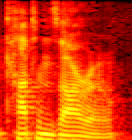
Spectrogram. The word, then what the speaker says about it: Catanzaro: My name is Brian Catanzaro. It's an Italian name. – Catanzaro. – So you just pronounce it very like Latinate, you know?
